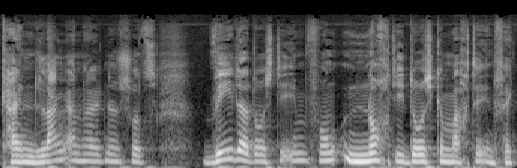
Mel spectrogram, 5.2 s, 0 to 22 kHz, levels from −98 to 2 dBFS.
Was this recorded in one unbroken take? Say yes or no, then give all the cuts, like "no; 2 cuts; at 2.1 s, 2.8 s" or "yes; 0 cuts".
no; 1 cut; at 3.9 s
